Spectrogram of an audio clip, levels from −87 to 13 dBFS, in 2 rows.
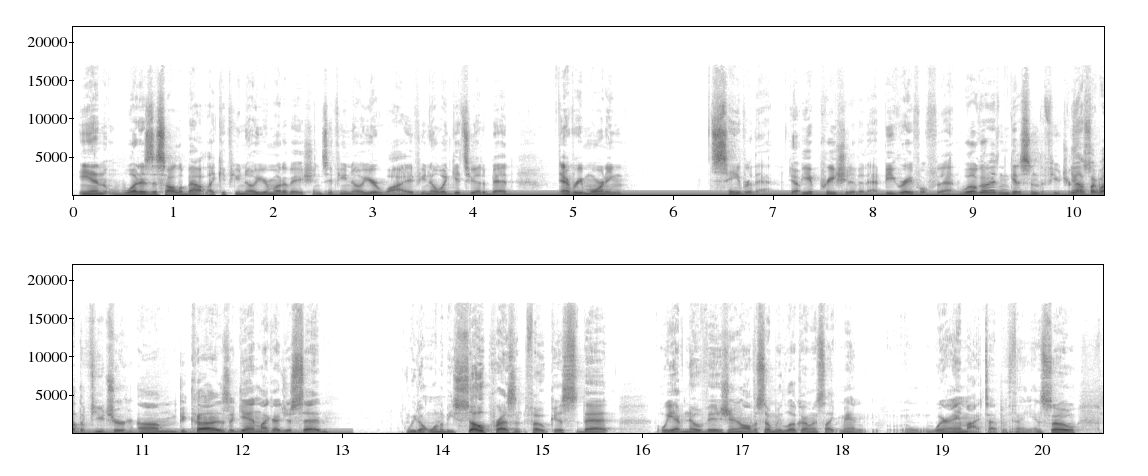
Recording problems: electrical hum; faint; from 2.5 to 13 s; 60 Hz, 20 dB below the speech

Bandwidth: 17 kHz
